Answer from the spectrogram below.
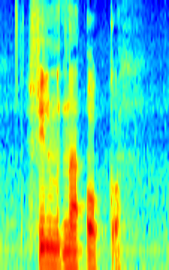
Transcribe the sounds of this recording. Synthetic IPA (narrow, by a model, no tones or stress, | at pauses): fɪlmnaɔkːɔ̰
